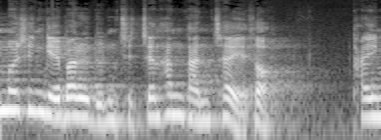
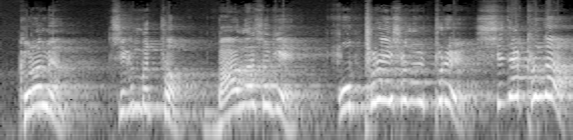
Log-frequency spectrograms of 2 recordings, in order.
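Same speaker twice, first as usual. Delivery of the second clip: put-on mad scientist voice, higher pitch; 7 semitones higher than usual. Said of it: "광기의 매드 사이언티스트 호인 쿄마다".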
